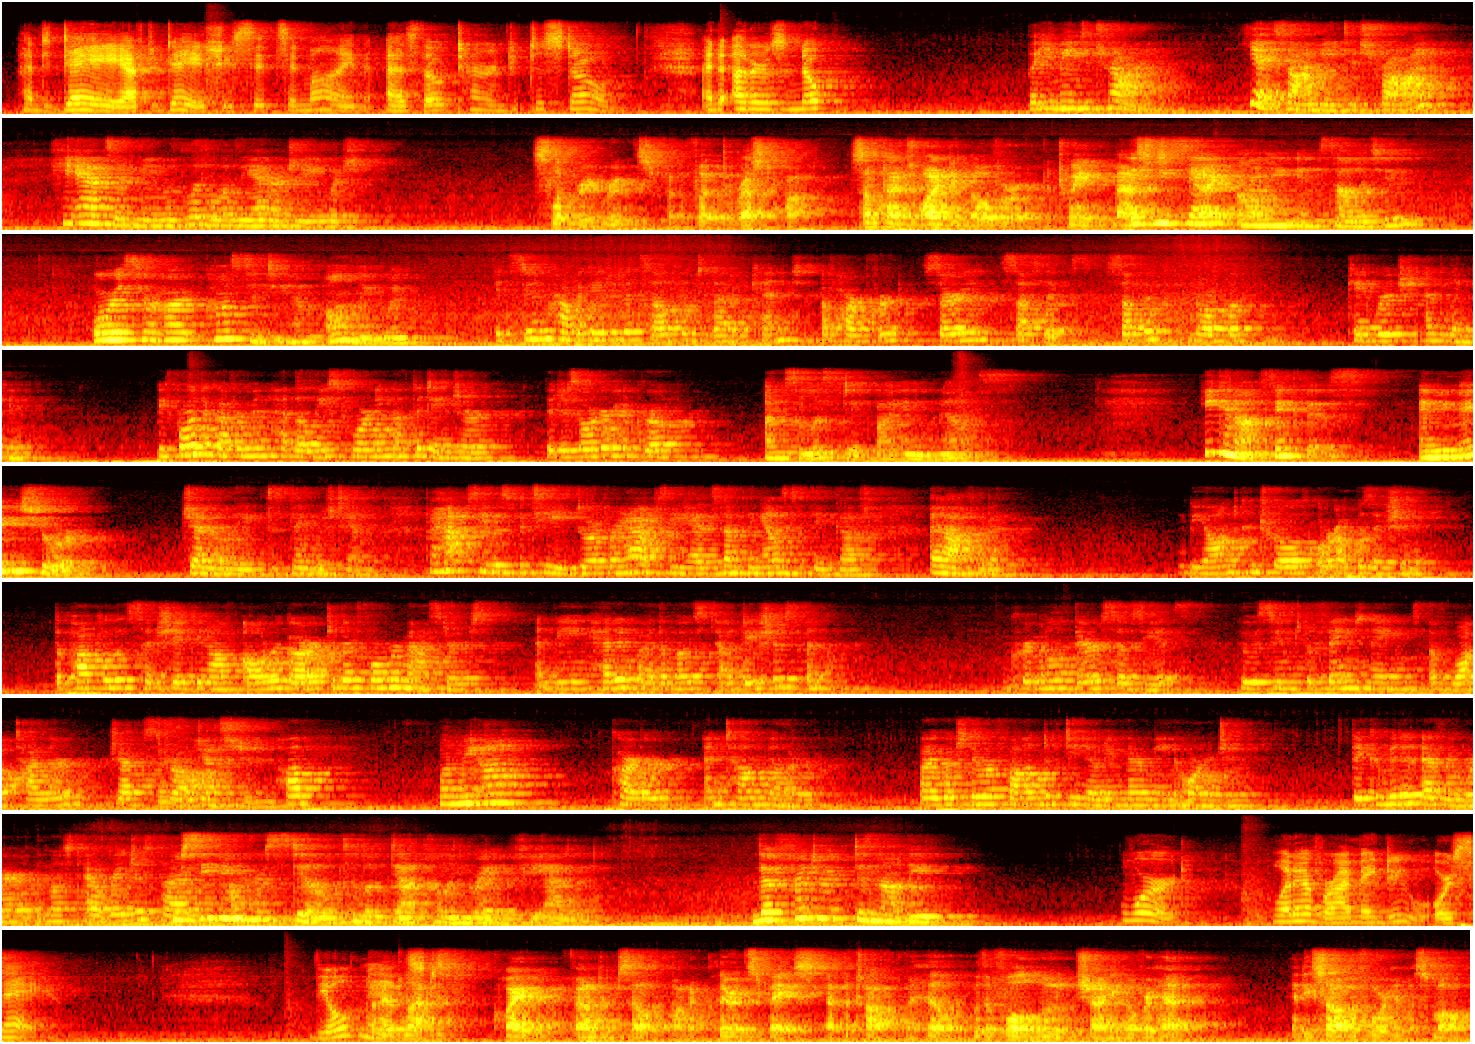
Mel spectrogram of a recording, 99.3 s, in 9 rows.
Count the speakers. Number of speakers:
5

